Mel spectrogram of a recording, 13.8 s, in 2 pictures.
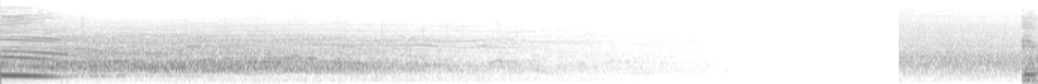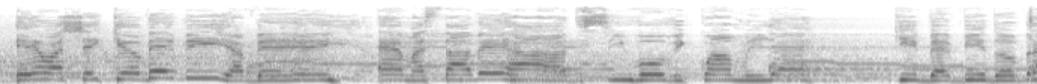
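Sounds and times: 
live audience in São Paulo cheering and shouting: 0:00.4 - 0:04.0
speech: 0:06.8 - 0:13.8.

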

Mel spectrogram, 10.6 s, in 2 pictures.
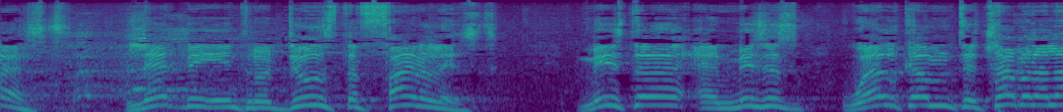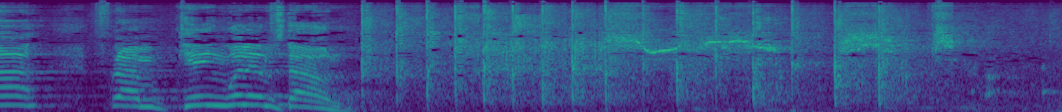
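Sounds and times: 
speech: 0:00.0 - 0:07.2
audience clapping hands: 0:07.0 - 0:10.4.

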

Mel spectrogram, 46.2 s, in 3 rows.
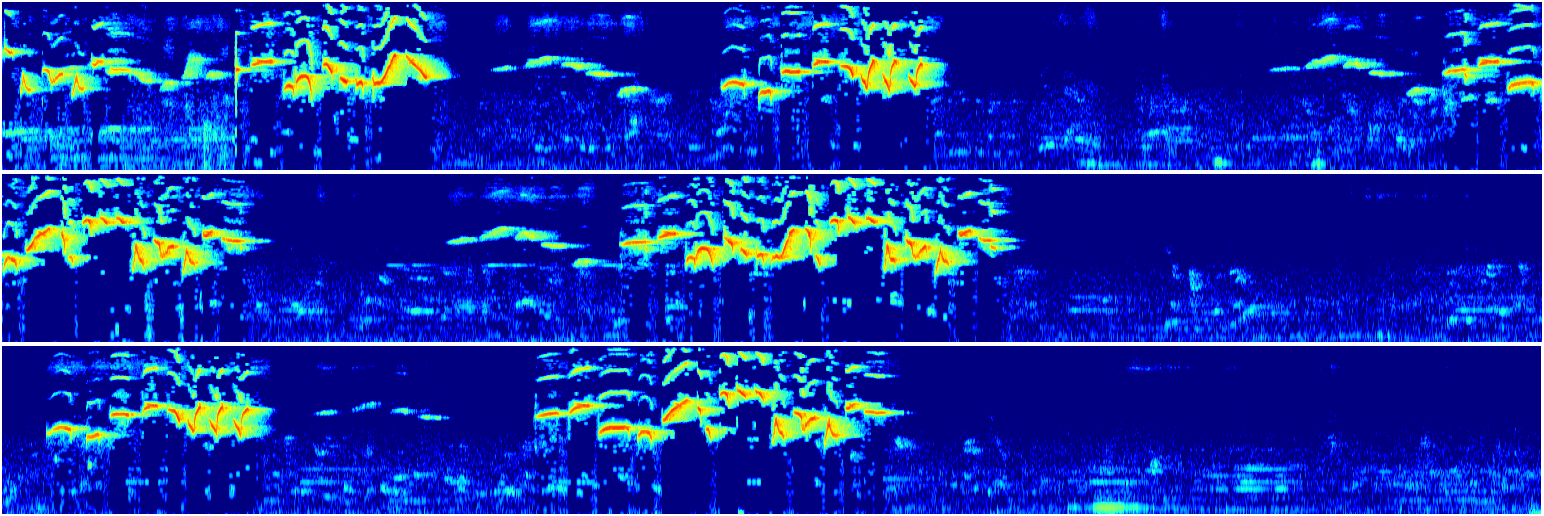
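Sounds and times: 
Oriental magpie-robin song: 0:00.0 - 0:09.5, 0:12.6 - 0:25.6, 0:31.2 - 0:35.4, 0:36.0 - 0:39.9.

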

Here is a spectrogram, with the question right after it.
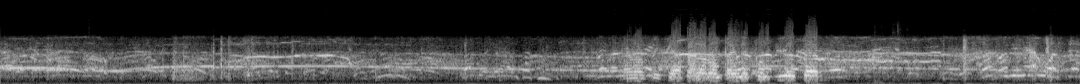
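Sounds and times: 
crowd charging and shouting: 0:00.0 - 0:10.7
speech: 0:06.7 - 0:08.4.

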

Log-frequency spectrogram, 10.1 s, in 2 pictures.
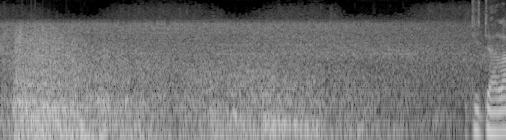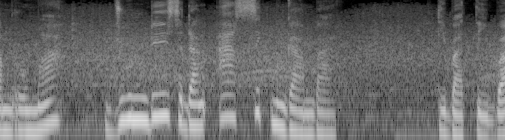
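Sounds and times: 
thunder: 0:00.0 - 0:04.7
strong wind: 0:00.0 - 0:10.0
heavy rain: 0:00.0 - 0:10.1
speech: 0:04.7 - 0:08.5, 0:09.4 - 0:10.1.

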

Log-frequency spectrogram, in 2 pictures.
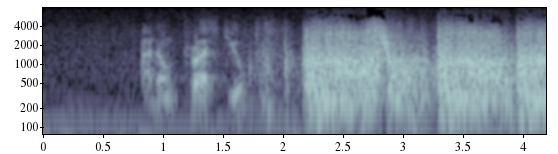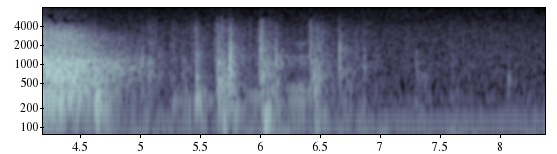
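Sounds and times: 
speech: 0:01.0 - 0:04.0
gunshots: 0:01.8 - 0:05.1.

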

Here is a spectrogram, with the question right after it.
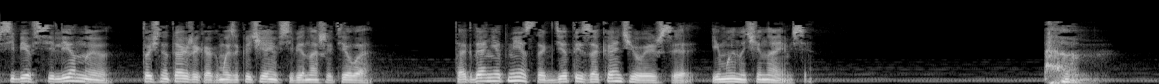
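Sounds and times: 
speech: 0:00.0 - 0:03.9, 0:04.6 - 0:08.2, 0:10.6 - 0:10.9
throat clearing: 0:10.5 - 0:11.2.

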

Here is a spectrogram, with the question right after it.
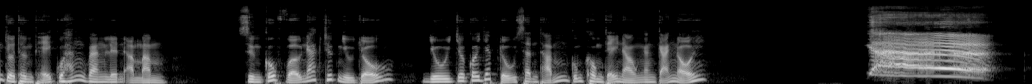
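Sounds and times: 
speech: 0:00.0 - 0:01.7, 0:02.4 - 0:07.2
man screaming in pain: 0:08.7 - 0:10.1.

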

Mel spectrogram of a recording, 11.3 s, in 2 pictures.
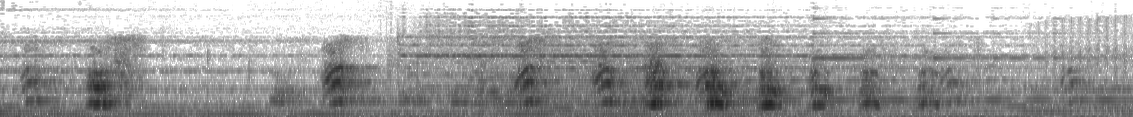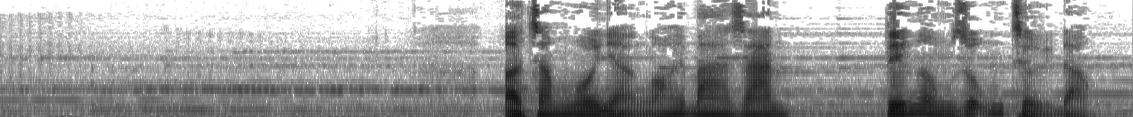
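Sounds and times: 
dogs barking loudly: 0:00.0 - 0:00.8, 0:01.4 - 0:04.9
dogs howling: 0:00.0 - 0:06.6
speech: 0:08.2 - 0:11.2.

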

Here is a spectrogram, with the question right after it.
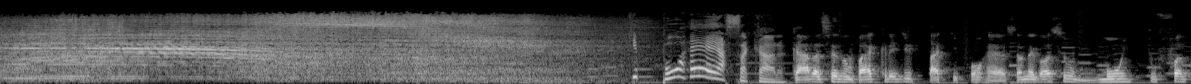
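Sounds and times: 
airliner jet engine fan spinning during takeoff: 0:00.0 - 0:06.4
speech: 0:06.6 - 0:11.8.

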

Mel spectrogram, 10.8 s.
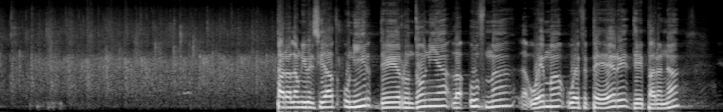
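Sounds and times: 
audience applause at an international peace gathering: 0:00.0 - 0:04.3
speech: 0:04.2 - 0:10.8.

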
